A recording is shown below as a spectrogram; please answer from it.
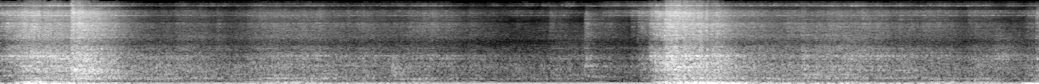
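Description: Harsh noise performance: a dense, continuous wall of amplified contact-microphone noise from objects such as chains and sheet metal. It surges louder twice, right at the start and again about two-thirds of the way through, each surge lasting about a second.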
